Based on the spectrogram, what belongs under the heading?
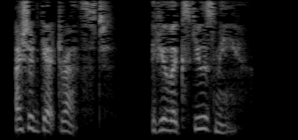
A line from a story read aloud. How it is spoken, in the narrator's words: I say evenly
